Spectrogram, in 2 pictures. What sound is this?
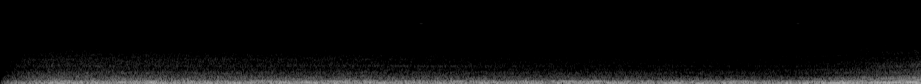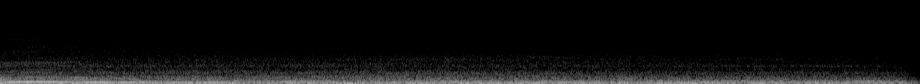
Interior Prius drive w accelerate
Toyota Prius C (2015) driving and accelerating. Good gas engine assist and hybrid whine.
driving, Prius, Toyota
